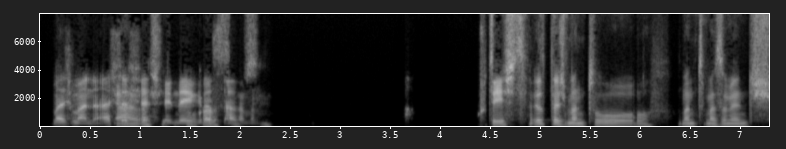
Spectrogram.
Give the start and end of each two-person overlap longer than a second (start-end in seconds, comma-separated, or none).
0.7-2.2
